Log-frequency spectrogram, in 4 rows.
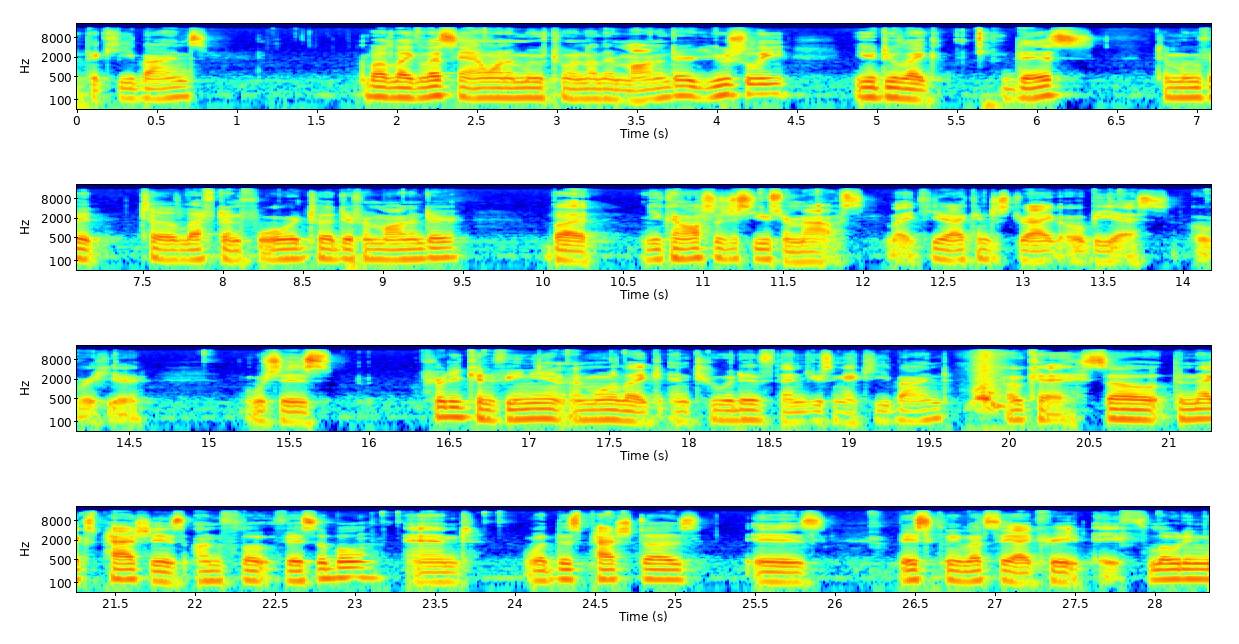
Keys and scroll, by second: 0.1 super+k, 5.7 super+<, 8.7 super+<, 18.3 super+c, 18.5 super+c, 18.8 super+c, 19.0 super+2, 25.9 super+1, 26.5 super+Return.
